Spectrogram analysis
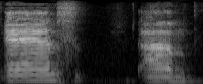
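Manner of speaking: ordinary talk, nothing marked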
